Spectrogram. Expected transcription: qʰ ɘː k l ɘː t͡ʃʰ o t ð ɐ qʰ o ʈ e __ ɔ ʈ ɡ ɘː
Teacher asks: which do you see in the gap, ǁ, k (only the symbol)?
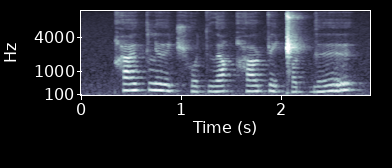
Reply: ǁ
